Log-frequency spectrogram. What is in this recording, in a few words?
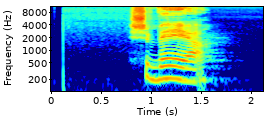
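"difficult", Australian English; PictureDictionary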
